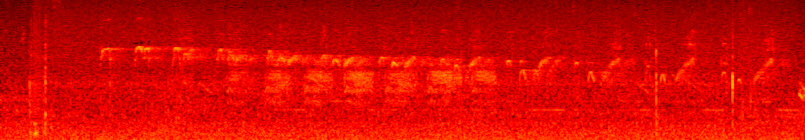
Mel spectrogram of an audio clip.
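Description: A wild bird calling: a long run of quick repeated notes that starts about one and a half seconds in, slowly falls in pitch, and spreads out into separate chirps near the end, over a steady outdoor hiss.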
